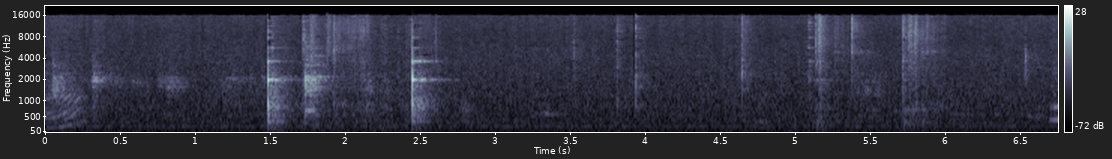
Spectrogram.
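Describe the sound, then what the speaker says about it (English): A lid being fitted onto a pint-sized glass jar of homemade sugar scrub: several sharp, close clinks and scraping clicks of glass against lid, coming in irregular bursts with quiet gaps between. "I'll put the lid on."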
